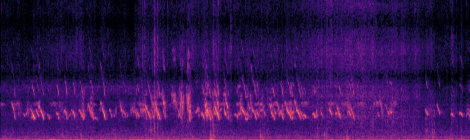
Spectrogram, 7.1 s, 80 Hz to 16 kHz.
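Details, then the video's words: Two-week-old chicks of mixed breeds (Golden Comet, White Leghorn, Australorp, Rhode Island Red) in a coop during their first dust bath, giving dense overlapping high peeps and chirps, with low rumbling and scratching noises beneath. "Sounds of Baby Chicks: 2 weeks old 🐥 1st Dust Bath🐥"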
